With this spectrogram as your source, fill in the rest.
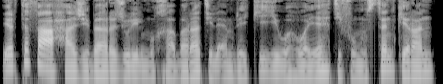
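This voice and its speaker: A man reading a spy novel aloud as narrator, in a steady, measured delivery. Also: lowish voice, no room sound, clean studio sound. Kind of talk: scripted audiobook narration.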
